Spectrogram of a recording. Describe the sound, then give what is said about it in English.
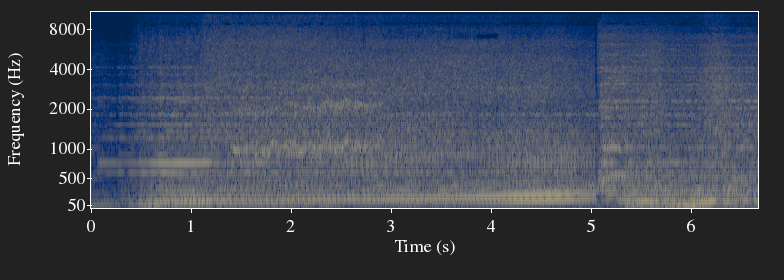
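A car engine roars and climbs in pitch as Kinnicky drives off in his car, tires screeching against the pavement. Loud throughout, with no voices. “Rizzo turns and watches Kinnicky drive off in his car,”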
